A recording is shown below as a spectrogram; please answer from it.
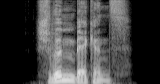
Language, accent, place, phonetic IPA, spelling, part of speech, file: German, Germany, Berlin, [ˈʃvɪmˌbɛkn̩s], Schwimmbeckens, noun, De-Schwimmbeckens.ogg
- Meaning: genitive of Schwimmbecken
